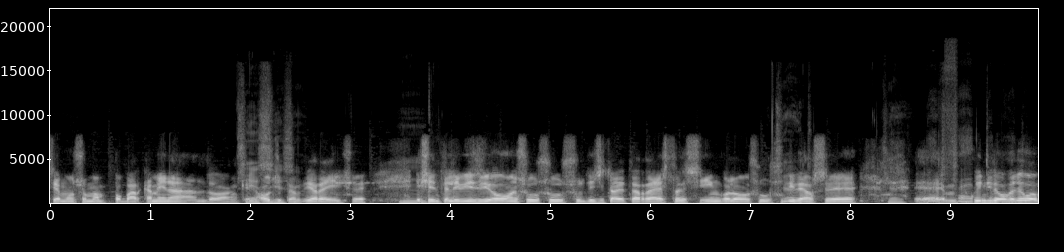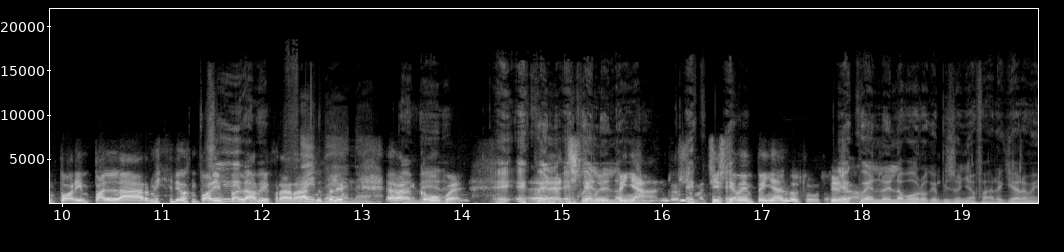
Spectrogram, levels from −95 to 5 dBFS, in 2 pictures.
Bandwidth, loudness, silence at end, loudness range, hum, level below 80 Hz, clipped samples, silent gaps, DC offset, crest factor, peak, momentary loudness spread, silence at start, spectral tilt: 11.5 kHz; -19 LUFS; 0 s; 4 LU; none; -56 dBFS; under 0.1%; none; under 0.1%; 16 dB; -4 dBFS; 10 LU; 0 s; -6.5 dB/octave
